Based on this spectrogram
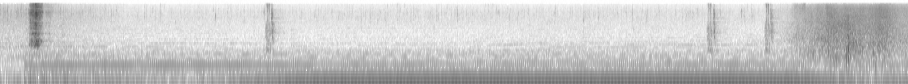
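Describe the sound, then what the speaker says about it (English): Steady, quiet rainfall in the video game Disco Elysium patters continuously over a low background hum, with a few sharp ticks, and a brief louder burst near the end. "This rain will not let up anytime soon."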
